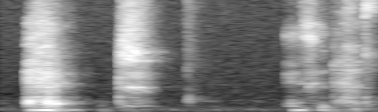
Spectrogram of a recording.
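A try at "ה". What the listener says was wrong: It's not a het. It's close. Yeah, it's a hey.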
